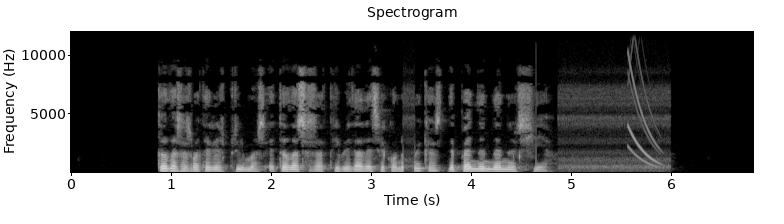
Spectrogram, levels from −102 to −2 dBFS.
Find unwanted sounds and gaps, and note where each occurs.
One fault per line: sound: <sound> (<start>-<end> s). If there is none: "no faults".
sound: dropout (3.3-3.4 s)
sound: chirp (5.6-6.0 s)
